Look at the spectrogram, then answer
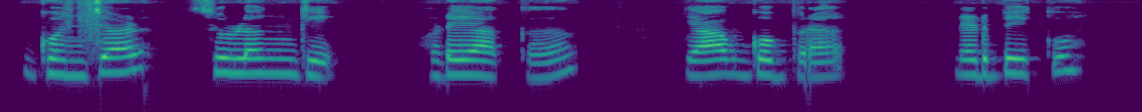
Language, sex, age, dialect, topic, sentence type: Kannada, female, 18-24, Dharwad Kannada, agriculture, question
